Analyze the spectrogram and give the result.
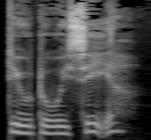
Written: deodorisere

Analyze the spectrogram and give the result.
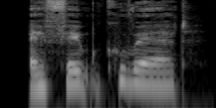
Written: A5-kuvert

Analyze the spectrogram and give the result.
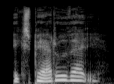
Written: ekspertudvalg

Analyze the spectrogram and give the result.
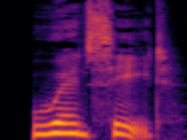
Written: uanset

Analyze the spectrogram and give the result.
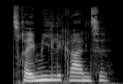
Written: tremilegrænse

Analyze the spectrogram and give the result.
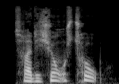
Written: traditionstro

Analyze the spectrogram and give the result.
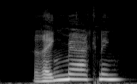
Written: ringmærkning

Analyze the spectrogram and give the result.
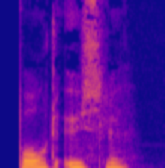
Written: bortødsle

